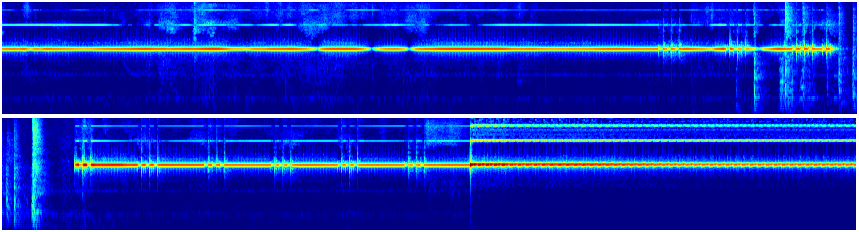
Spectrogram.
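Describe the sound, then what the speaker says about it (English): A piercing, steady high-pitched home security alarm siren sounds loudly and continuously during a bedroom system test, briefly broken by a burst of clatter midway, then resumes with a harsher, buzzier edge. "we will be disarming it with the key fob once the siren sounds"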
